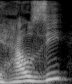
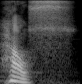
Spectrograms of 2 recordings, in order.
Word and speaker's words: house: Lembrando que é uma sílaba só, tá? Ao invés de house, é house. Igual o jeito que a gente pronuncia o nome daquela bala no Brasil, chamada house, né?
